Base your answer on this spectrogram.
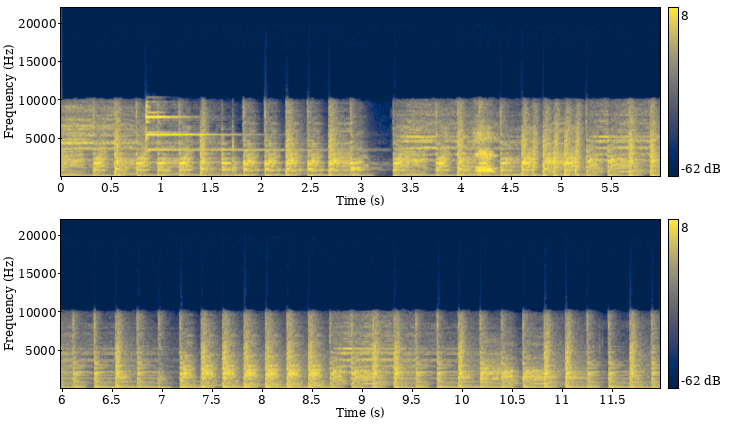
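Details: Upbeat instrumental music with a steady bouncy rhythm and bright chiming notes plays throughout, broken by a brief pause near three seconds, with no animal voices.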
